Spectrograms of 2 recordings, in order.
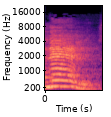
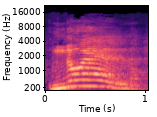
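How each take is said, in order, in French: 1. Le o et le e se fondent en une seule voyelle. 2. Le o et le e se prononcent comme deux voyelles.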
